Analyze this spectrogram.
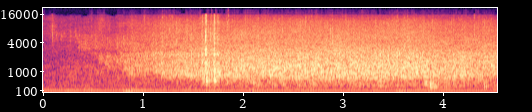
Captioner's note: audience applauds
